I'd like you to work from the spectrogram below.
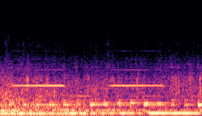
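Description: A tow truck backing in at a suburban wreck site sounds two long, steady reversing beeps over a loud rumbling diesel engine idle.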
